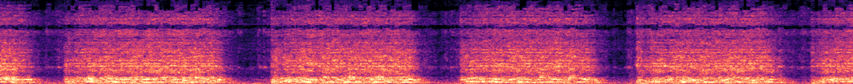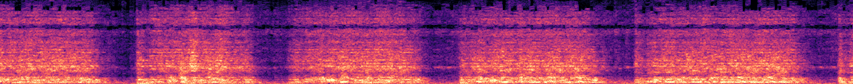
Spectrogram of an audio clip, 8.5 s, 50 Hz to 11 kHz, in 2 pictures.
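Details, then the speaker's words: Diamond hole saw drilling the glass of a 60 breeder aquarium: rasping grind in bursts about once a second, each dropping briefly as pressure lifts and drill power varies instead of brute pressure; normal controlled cutting. "You notice how he wasn't just putting brute pressure on it. He kept lifting it up and then reapplying pressure. And if you could hear the drill, he was actually fluctuating the power of the drill."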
